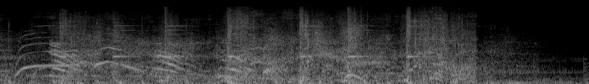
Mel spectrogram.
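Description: Heavy blows thud and smack against bodies.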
